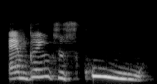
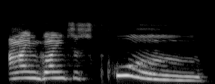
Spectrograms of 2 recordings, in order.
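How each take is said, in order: First: The final L sound is weak or missing. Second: The final L sound is clearly articulated. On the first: The speaker calls it wrong. "you hear them do things like school" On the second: The speaker calls it right. "instead of"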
